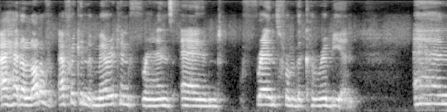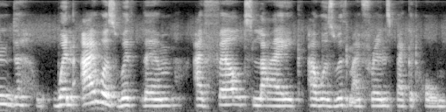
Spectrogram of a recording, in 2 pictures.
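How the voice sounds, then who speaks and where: Woman with a Botswana accent at a fairly slow pace and with fairly even intonation. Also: medium pitch for a woman. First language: Setswana. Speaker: YouTuber. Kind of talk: personal vlog monologue.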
